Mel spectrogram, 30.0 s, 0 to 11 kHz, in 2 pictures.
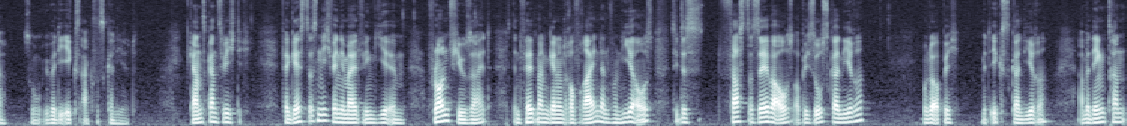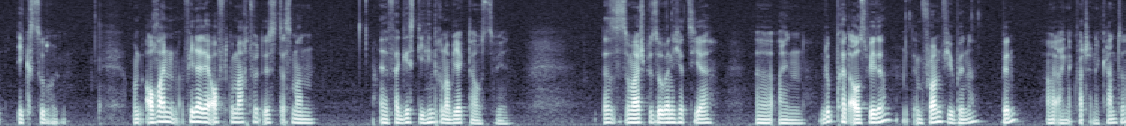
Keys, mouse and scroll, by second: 3.4 right click, 8.6 s, 11.8 right click, 12.2 s, 18.7 click, 20.5 middle click, 23.9 click, 27.1 click, 28.1 click.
